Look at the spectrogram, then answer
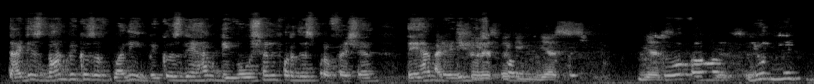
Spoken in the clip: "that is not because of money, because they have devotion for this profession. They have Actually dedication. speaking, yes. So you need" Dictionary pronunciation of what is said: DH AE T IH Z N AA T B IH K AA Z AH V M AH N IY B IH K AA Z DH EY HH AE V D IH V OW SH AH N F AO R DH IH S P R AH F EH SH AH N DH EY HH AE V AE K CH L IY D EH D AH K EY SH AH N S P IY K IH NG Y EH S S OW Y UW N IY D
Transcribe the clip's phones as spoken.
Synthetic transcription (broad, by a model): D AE T IH Z N AA T B IH K AA Z AH V M AH N IY B IH K AA Z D EY HH AE V D IH V OW SH AH N F AO R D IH S P R AH F EH SH AH N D EY HH AE V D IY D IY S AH AO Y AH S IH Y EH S S OW Y UW N IY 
